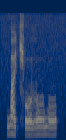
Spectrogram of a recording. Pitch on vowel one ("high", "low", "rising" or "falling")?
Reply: falling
